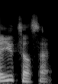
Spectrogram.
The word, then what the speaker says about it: Eutelsat: Is it Eutelsat? – Oh, yeah, Eutelsat.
